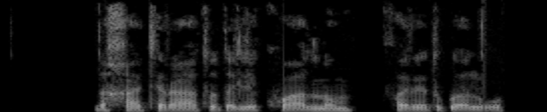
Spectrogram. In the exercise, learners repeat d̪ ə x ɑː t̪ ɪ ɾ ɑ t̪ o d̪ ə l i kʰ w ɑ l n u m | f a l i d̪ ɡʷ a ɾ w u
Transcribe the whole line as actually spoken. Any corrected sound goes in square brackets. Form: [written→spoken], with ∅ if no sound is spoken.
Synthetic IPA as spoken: d̪ ə x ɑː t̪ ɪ ɾ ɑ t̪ o d̪ ə l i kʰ w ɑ l n u m | f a [l→ɾ] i d̪ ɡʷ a [ɾ→l] w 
